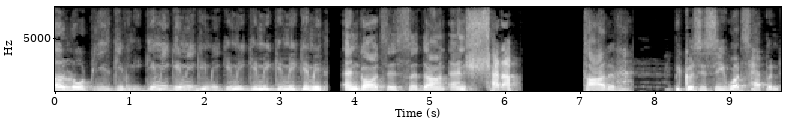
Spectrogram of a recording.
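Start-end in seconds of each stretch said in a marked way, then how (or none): 0.0-3.6 little beggar's repeated pleading, begging whine. Speaking to an audience, acting out someone praying to god: mock begging like a beggar. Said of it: "Then we become like a little beggar".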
